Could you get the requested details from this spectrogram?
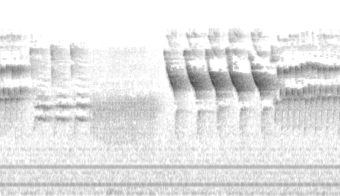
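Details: Canary with an uncommon song: a few soft chattering notes and a hushed pause, then five loud, rapid falling whistles in a row, ending in a buzzy trill; faint hum throughout.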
